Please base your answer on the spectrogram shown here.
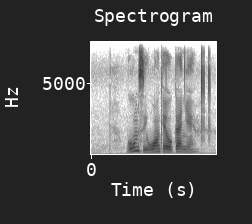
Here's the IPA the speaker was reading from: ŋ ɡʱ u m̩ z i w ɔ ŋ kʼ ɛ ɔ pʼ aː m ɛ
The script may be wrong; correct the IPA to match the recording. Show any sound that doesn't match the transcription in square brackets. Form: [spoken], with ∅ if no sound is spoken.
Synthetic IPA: ŋ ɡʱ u m̩ z i w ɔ ŋ kʼ ɛ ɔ [kʼ] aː [ɲ] ɛ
